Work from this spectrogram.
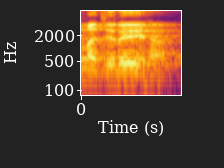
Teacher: Seperti majreha, tulisannya majroha, dibaca majreha. Fathah yang dimiringkan sedikit, imalah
